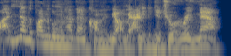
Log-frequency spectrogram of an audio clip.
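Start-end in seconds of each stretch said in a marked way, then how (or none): 1.7-3.3 put-on sarcastic tone, slower. Retelling a chat with a woman, the speaker quotes her own mock-sarcastic reply. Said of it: "All sarcasm".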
